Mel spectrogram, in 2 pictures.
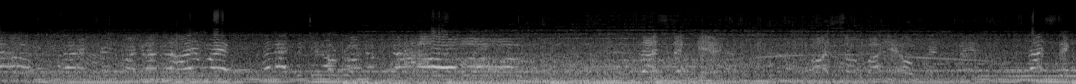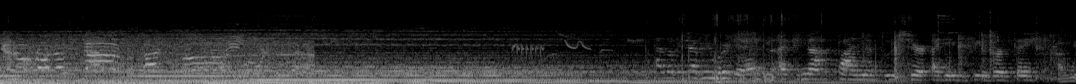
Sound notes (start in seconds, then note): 14.2 birds chirping; 14.2 dramatic music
